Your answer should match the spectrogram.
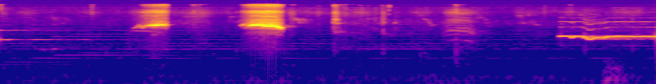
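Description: Two short bird calls about a second apart; the second is the louder. A flute tune fades out before them and returns near the end.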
